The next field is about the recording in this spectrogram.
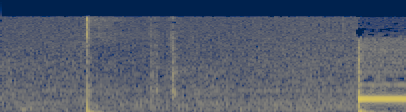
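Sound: telephone call tone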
